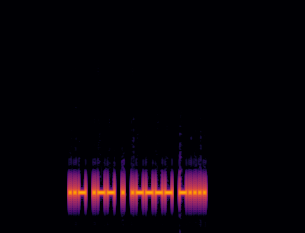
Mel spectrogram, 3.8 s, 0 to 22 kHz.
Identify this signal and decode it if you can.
Morse code, heard as a keyed tone, about 40 wpm, 700 Hz. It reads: UWE16
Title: Five Challenging Letter-Number Combinations 40wpm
